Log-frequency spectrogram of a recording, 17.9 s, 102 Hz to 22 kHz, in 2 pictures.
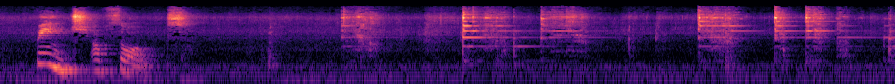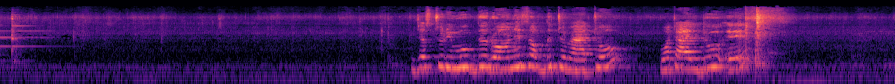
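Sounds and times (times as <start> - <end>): faint sizzle: 0.0 - 17.9
metal spatula scraping pan: 3.4 - 4.0, 4.6 - 6.1, 7.0 - 9.5.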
